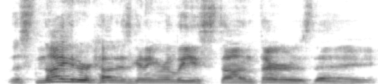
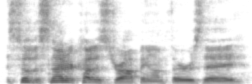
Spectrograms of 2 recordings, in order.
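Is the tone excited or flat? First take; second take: excited; flat. First: It is said in an excited tone. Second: It is said in a flat, unexcited tone.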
